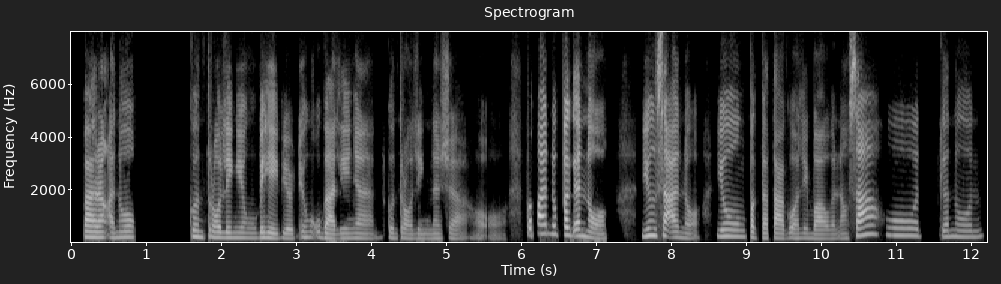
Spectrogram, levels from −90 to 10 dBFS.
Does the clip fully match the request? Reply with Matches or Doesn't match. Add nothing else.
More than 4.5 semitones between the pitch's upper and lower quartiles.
Matches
